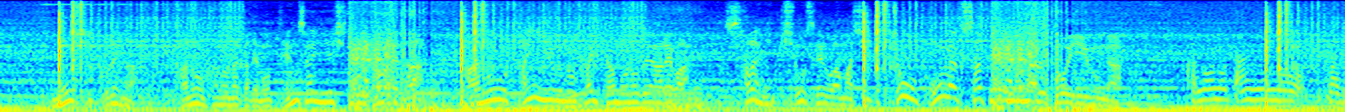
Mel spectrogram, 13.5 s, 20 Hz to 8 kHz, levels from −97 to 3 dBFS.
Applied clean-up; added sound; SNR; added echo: none; Coin (dropping) + Engine starting / Car; -3 dB; none.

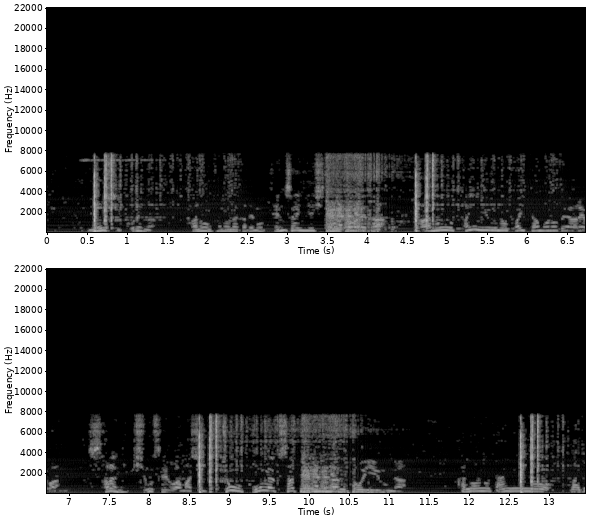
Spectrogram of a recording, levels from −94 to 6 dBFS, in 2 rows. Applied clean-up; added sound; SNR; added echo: classical method spectral subtraction.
